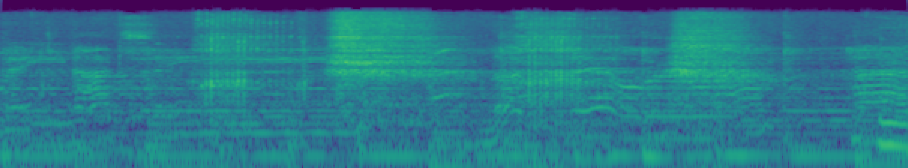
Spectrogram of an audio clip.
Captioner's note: haulers snoring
